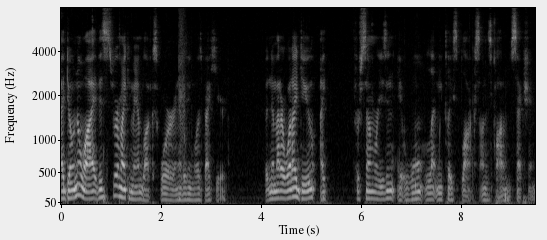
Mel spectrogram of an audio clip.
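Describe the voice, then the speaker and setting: Ordinary pitch variation runs through this man's fairly low voice. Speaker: gaming video creator. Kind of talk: gameplay commentary. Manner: fast.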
